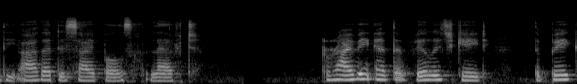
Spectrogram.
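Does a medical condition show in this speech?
No.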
